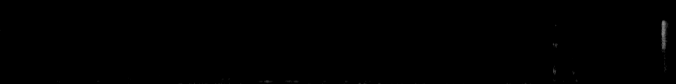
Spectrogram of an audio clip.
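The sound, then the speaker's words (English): Someone sips wine very quietly, with faint soft mouth sounds, then two brief wet slurps or clicks near the end. There is no talking. “This, this is me sipping wine.”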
